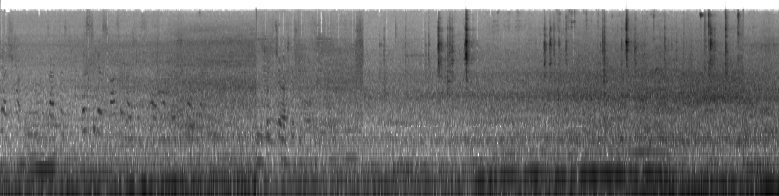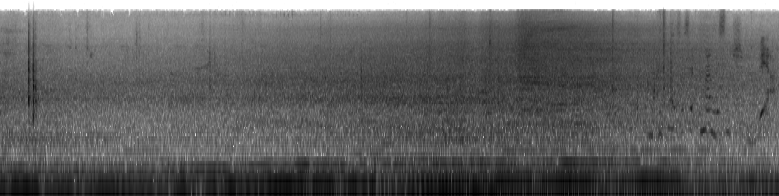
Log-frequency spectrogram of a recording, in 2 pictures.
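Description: Street background with a low traffic rumble that grows louder through the second half, and one sharp click about sixteen seconds in.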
